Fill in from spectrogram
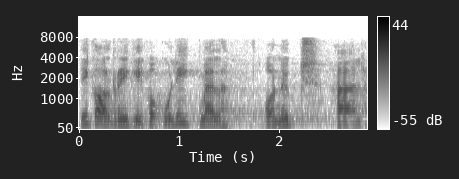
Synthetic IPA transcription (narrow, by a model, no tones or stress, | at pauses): iɡ̥ɑlriːɡ̥iko̞kuliːkmel | o̞nykshæːl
